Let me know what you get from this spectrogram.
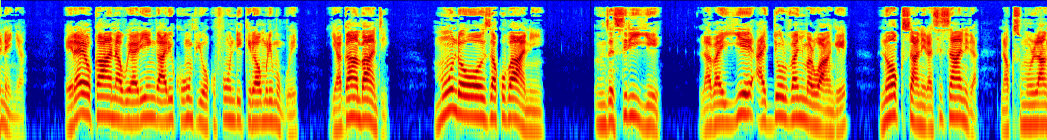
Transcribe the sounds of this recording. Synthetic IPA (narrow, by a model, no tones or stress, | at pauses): nḛɲa̰ | eɾajo̞kanaβwejaliːŋɡaːlikuːmpio̞kufuːndikiɾao̞mulimuɡwe̞̰ | jaɡaːmbaːntḭ | muːndo̞woːzakuβaːni | nzesiɾije̞ | laβaije̞aɟːo̞ːluvaɲumalwaːŋɡe̞ | no̞ːku̥saːniɾasisaːniɾa̰ | naku̥sumulula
